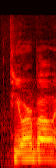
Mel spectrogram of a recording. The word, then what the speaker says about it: theorbo: what is this thing torbo in English torba or kerone in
